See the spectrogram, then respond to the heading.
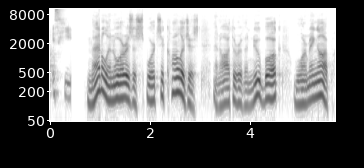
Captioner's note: voice-over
